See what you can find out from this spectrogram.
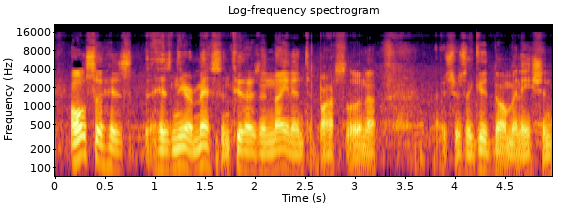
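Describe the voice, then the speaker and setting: At a very fast pace, a man talks over noticeable background noise. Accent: Scottish. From Scotland. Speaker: cycling podcast host. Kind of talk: casual chat.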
